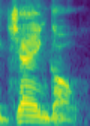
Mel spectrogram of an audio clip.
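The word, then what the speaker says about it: Django: And I'mma say, "Jango." What's your name, boy? Jango. Jango. Yeah, the Jango. You know how to spell that? Yeah, I know how to spell that. The D is silent.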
